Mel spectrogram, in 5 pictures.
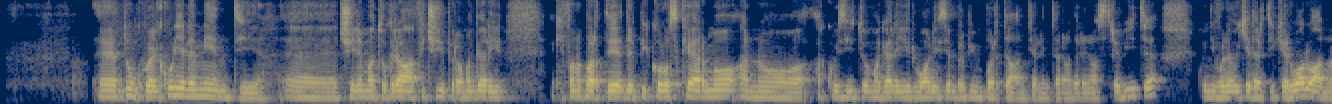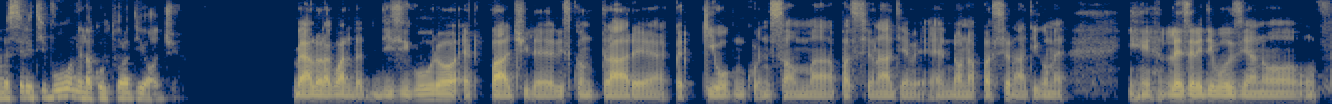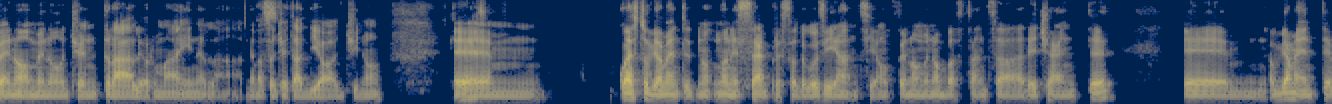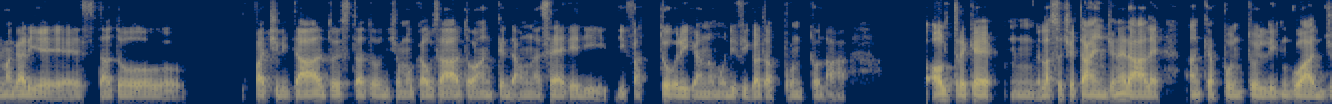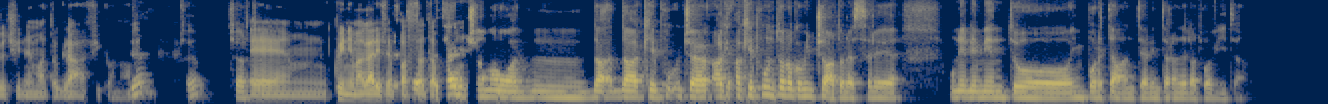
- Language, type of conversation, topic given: Italian, podcast, Che ruolo hanno le serie TV nella nostra cultura oggi?
- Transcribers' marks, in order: "Scherzo" said as "cherzo"; unintelligible speech; "elemento" said as "enemento"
